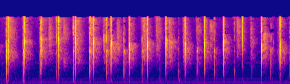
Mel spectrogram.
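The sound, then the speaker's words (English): Steady, crisp clapping at an even rhythm of about four claps per second, carried on for several seconds with no voices over it, a clap for Joe Montana. “Okay, he deserves a clap section for that.”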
